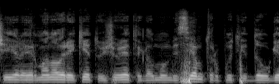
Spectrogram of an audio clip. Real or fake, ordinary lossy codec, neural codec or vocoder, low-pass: real; MP3, 64 kbps; none; 14.4 kHz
